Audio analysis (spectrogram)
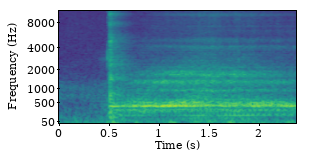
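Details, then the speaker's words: Herbert Junior surface grinder three-phase motor on a home-made static converter in cold weather: steady loud hum at switch-on but never winds up to speed; motor stalls, converter lacks torque in cold, would start in summer. "no it's stalled look you hear it now if I keep trying this it may work but I don't want to damage anything if that was the summer that would start okay"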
